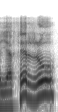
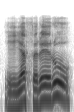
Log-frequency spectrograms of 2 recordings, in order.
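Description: First: Slow "یفرو" as ya-fer-ru, r held; merged double r. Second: Slow "یفررو" as yaf-re-ru; unmerged original form. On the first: Teacher giving the merged form, "یفرو" drawn out with geminated r. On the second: Teacher showing the original form, "یفررو" drawn out with each r separate. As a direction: split "یفررو" into two separate r syllables. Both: Shown as a demonstration. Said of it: "اصلش بوده".

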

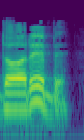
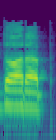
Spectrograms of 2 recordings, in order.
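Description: First: Said in the usual way. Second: ضارب said "daarab", a in the last syllable; fatha on the ra. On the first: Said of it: "در اسم فاعل ضارب". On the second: Shown as a demonstration. Teacher altering the participle's vowel, fatha on ra. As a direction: swap the i of ضارب for an a.

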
